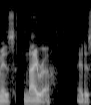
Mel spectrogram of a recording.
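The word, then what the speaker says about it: Nyra: The name is Naira. It is spelled N Y R A.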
